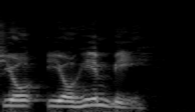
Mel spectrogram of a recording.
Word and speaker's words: yohimbe: Okay, that's funny that you said Yoimbo, and it's Yohimbe.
